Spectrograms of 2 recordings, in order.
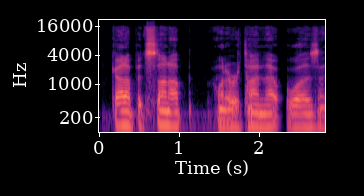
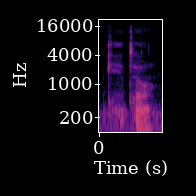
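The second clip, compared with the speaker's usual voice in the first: whispered aside; 3 semitones lower, 12 dB quieter than usual. Real, not acted. Squinting at own stock, unsure.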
